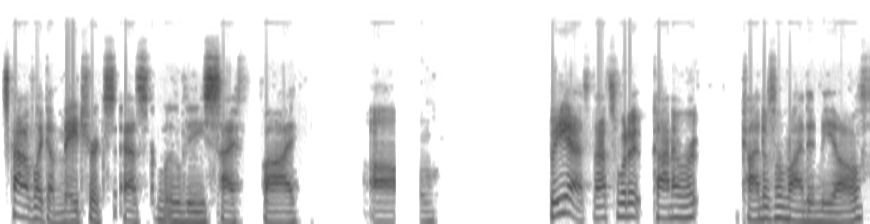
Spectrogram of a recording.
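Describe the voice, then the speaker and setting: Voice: mid-range voice, unhurried, no echo, muffled recording. A participant in a casual group discussion, musing loosely and thinking aloud. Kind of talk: casual chat.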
